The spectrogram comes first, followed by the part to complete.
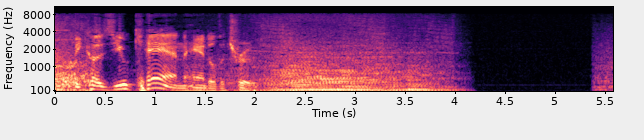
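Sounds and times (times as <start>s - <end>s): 
speech: 0.2s - 2.4s
car engine revving: 1.4s - 4.2s.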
